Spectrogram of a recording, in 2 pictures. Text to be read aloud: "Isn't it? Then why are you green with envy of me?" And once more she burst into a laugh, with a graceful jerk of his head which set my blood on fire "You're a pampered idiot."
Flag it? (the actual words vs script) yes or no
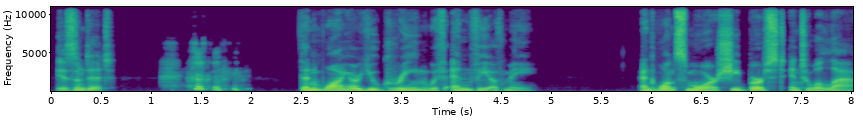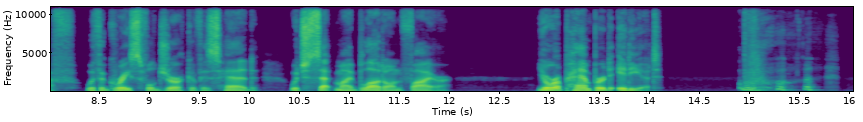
no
